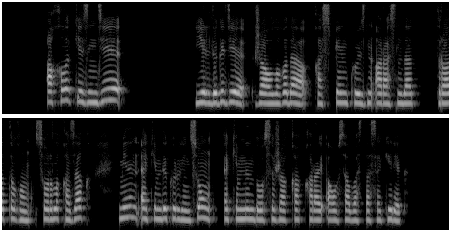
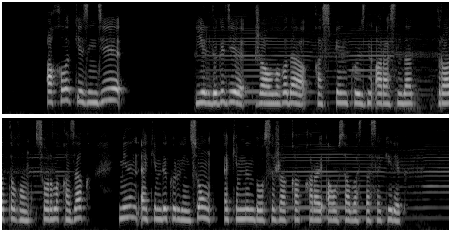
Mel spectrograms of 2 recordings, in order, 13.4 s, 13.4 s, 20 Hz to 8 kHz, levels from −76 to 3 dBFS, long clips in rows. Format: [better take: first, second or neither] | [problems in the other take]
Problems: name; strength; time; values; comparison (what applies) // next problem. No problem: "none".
first | background sound (Bowed string instrument); 19 dB below the speech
